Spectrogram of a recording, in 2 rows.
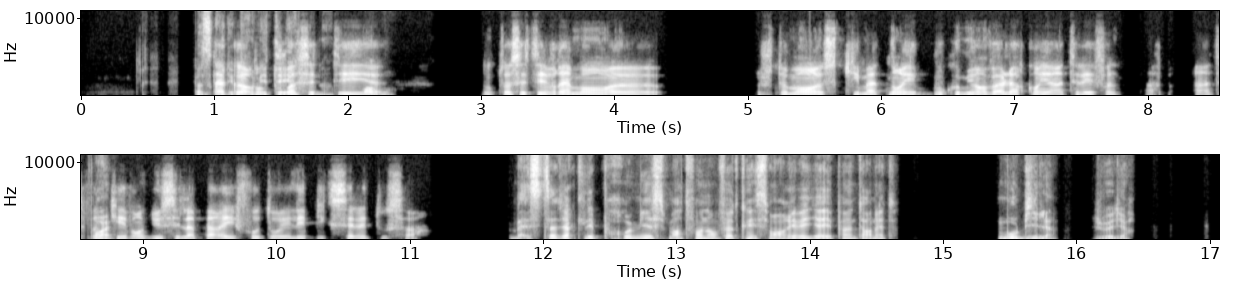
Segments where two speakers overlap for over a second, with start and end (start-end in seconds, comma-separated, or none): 0.9-2.3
